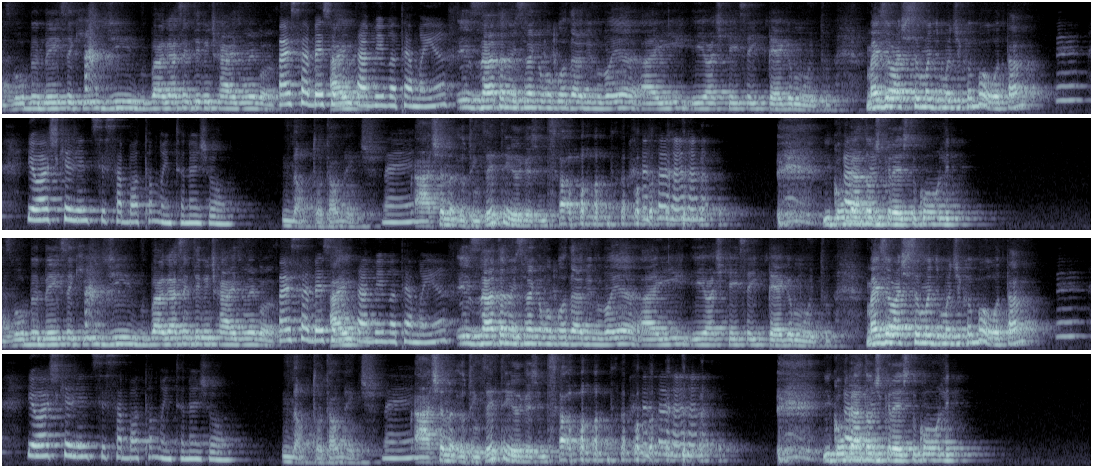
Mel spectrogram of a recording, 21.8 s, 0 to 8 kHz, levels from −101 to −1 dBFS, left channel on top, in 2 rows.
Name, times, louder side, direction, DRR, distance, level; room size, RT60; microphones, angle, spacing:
voice 1, 0.0-2.8 3.3-3.5 4.6-10.3 13.7-14.6 15.0-17.9 18.6-20.4, right 1 dB, 20° right, 2.1 m, -28 dB
voice 2, 2.8-4.5 10.6-10.8 11.2-13.2 14.7-15.1 17.3-18.0 18.7-19.0 19.3-19.7, left 1 dB, 20° left, 0.7 m, -30 dB
17.5 x 16.5 x 4.7 m
head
